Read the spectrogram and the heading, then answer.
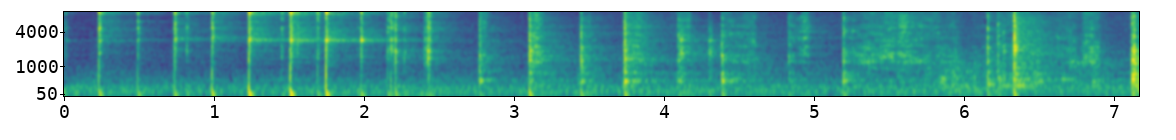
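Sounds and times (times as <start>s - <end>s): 
spoon scraping a pot stirring shallots into cooking beans: 1.8s - 7.1s.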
